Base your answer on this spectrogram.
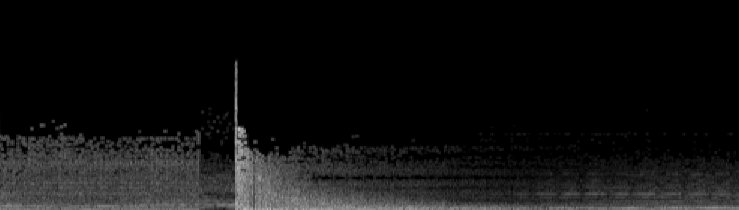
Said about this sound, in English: That's a gun.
